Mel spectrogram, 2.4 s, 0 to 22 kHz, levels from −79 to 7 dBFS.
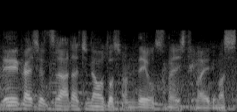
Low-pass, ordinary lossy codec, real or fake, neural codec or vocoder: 7.2 kHz; none; fake; codec, 16 kHz, 2 kbps, X-Codec, HuBERT features, trained on general audio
